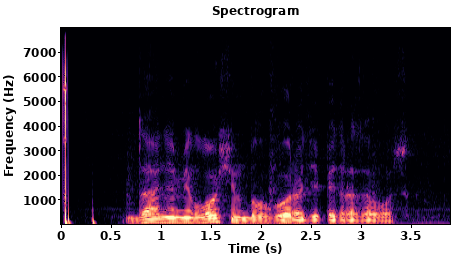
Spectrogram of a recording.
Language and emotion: Russian, neutral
